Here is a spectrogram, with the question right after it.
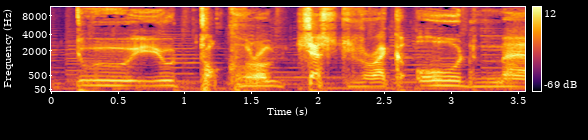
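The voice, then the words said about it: Imitated Japanese accent. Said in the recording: “they used to try to get me to speak with a Japanese accent ... that's exactly how they said it”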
